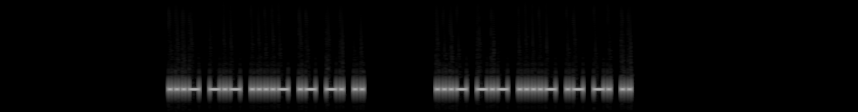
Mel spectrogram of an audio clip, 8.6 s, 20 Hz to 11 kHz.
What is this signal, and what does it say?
Morse code, heard as a keyed tone, about 34 wpm, 700 Hz. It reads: VK4ANI VK4ANI
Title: DXCC-100 Call Signs - 6 Characters - Repeated 2x - 35wpm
